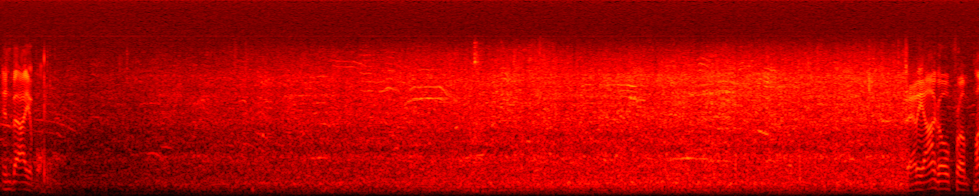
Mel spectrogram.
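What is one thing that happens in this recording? A large stadium crowd cheers, the roar slowly swelling louder.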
